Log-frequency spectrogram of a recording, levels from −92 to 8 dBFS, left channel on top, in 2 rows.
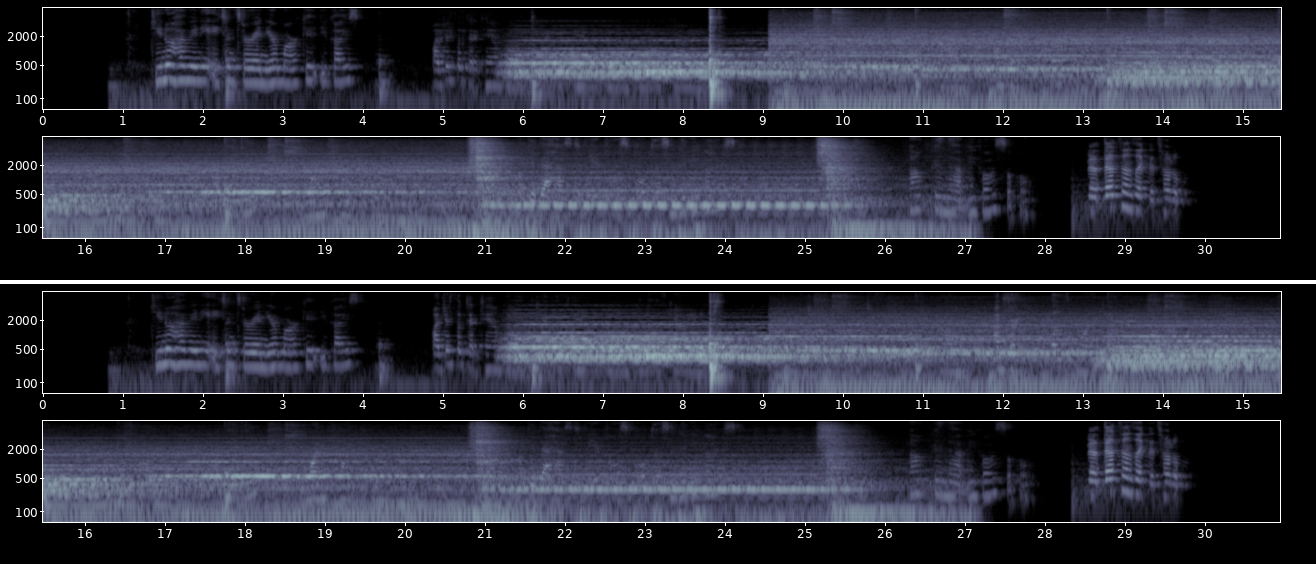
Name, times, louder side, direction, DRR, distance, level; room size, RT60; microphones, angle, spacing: sound 1, 0.8-20.4, left 1 dB, 75° left, 3.0 m, -48 dB
voice 1, 1.4-3.9 14.1-14.4 17.6-18.2 21.4-24.1 26.3-27.8, left 2 dB, 30° left, 7 dB, 2.4 m, -47 dB
voice 2, 4.9-8.3 9.2-10.4 10.7-10.9 11.2-11.5 11.9-12.3 12.5-15.0 16.3-17.0 18.7-20.3, right 2 dB, 60° right, 6 dB, 5.1 m, -51 dB
sound 2, 5.7-22.0, right 3 dB, 35° right, 0.8 m, -35 dB
Mechanisms, 9.1-27.1, left 3 dB, 50° left, 2.4 m, -39 dB
voice 3, 28.3-29.7, right 2 dB, 10° right, 9 dB, 1.6 m, -41 dB
19.5 x 13.0 x 3.8 m, 0.37 s
head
